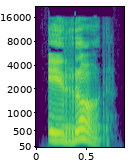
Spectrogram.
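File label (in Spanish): "error" Spanish, female; mekanta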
